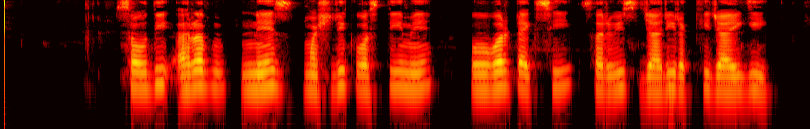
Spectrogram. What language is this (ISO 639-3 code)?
urd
